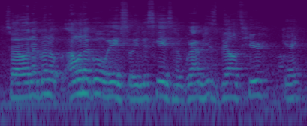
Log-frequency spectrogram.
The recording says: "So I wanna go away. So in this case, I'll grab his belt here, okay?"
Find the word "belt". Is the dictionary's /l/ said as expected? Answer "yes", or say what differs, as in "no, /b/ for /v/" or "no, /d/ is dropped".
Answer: yes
